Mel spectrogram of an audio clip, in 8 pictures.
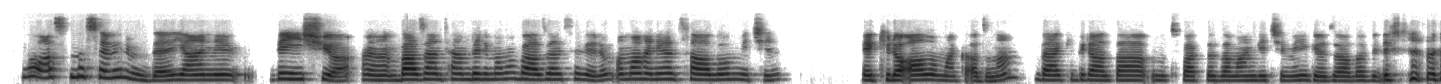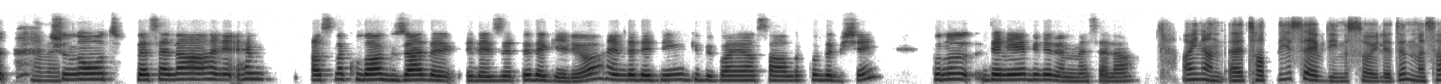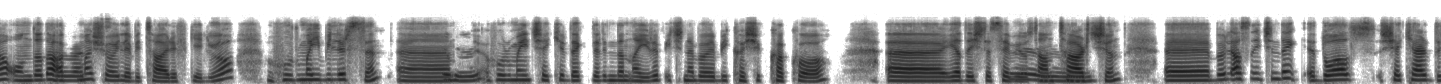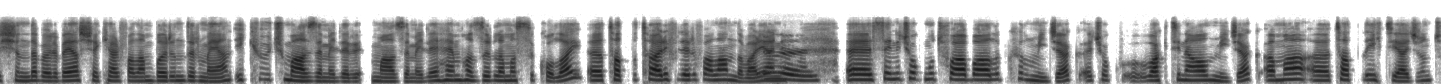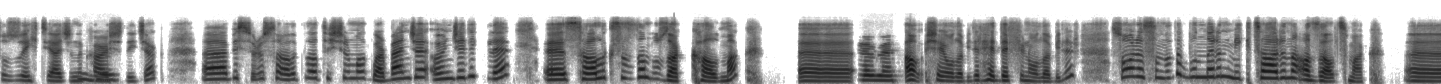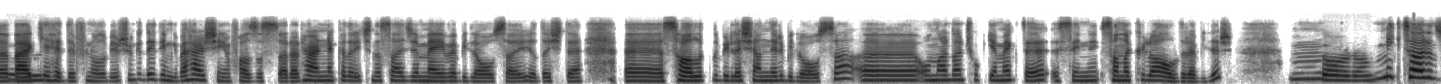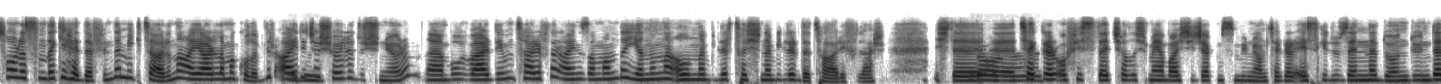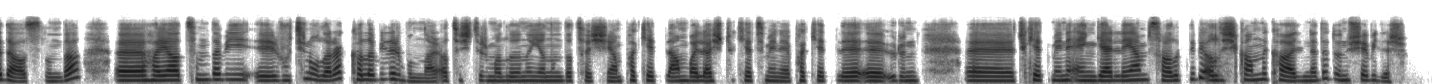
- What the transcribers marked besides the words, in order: chuckle; drawn out: "Hıı"
- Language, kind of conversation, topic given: Turkish, advice, Günlük yaşamımda atıştırma dürtülerimi nasıl daha iyi kontrol edebilirim?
